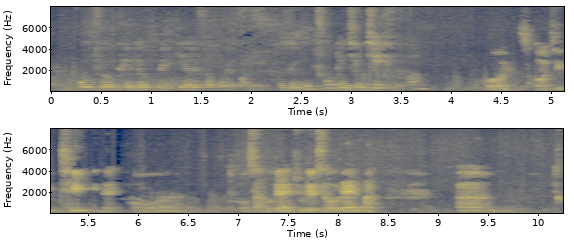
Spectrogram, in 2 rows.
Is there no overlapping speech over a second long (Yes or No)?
Yes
